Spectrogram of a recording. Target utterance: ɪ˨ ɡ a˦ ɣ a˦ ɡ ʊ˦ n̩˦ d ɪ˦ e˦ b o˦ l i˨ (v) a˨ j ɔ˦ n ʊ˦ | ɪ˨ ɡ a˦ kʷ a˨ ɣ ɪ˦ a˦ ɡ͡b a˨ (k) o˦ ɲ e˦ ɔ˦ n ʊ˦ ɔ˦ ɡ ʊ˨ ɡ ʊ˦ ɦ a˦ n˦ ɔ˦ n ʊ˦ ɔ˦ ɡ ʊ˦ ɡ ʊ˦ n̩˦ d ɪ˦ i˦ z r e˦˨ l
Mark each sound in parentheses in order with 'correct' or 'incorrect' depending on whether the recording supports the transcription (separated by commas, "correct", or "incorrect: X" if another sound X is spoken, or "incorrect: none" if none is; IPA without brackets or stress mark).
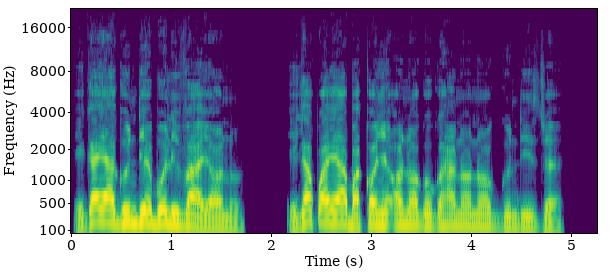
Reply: correct, correct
